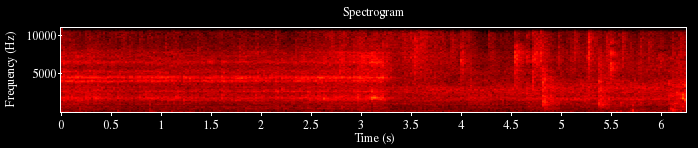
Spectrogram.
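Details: Shower fed by a newly plumbed water tank and pump system: a steady, even hiss of water from the shower head with a low pump hum. Pressure is normal and unbroken.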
